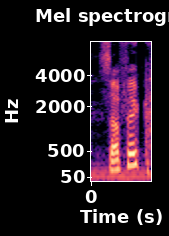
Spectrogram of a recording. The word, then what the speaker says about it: Suffolk: Suffolk? – How is it spelled? F-O-L-K? – S-O-F-F-O-L-K.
